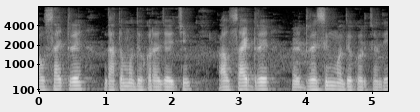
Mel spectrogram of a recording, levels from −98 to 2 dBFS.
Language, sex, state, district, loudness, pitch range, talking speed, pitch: Odia, male, Odisha, Malkangiri, -20 LUFS, 105-120 Hz, 135 wpm, 115 Hz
